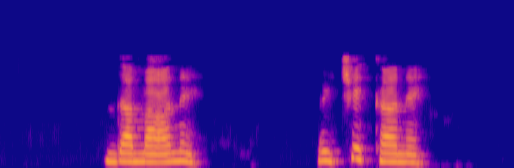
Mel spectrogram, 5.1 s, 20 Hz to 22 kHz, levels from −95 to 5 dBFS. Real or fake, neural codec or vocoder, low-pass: fake; codec, 16 kHz, 4 kbps, X-Codec, WavLM features, trained on Multilingual LibriSpeech; 5.4 kHz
